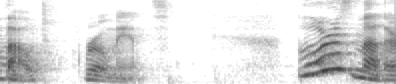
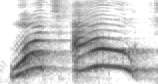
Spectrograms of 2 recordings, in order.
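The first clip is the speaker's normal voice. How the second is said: very high, loud warning yell; shouting through the window at the neighbour; girl's shout; 7 dB louder than usual. Acted. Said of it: "she shouted".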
